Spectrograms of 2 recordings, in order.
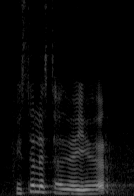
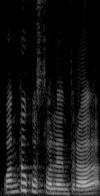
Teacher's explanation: el tono o la inflexión, y también se les llama inflexión entonacional o tonema, es ascendente y luego descendente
